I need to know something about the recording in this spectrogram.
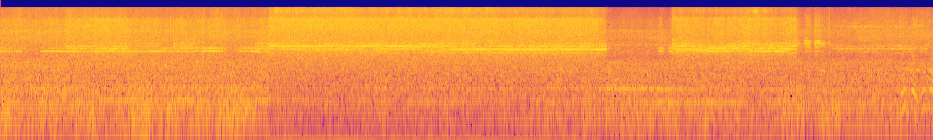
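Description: Road noise from a car and a pack of motorcycles moving along together, with voices calling out and long, high, steady tones that come and go over it.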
